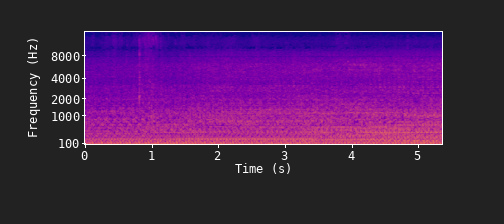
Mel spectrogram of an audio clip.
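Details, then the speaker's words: Freightliner M2 with new suspension control valves, diesel at steady idle: low rumble and soft airy hiss as the air tanks keep filling toward 125 psi, no bleeding or leak racket, so the air system is filling normally. "I hear the I hear the a tank filling up. So, by now, this would have been bleeding, making a racket. So, I think we're good."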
